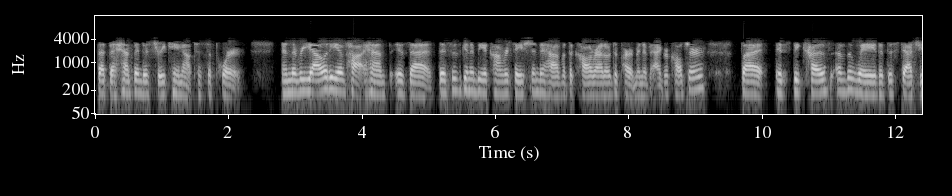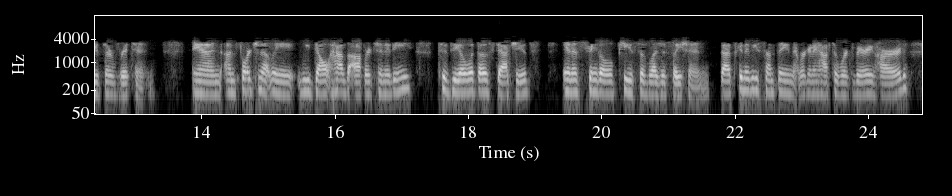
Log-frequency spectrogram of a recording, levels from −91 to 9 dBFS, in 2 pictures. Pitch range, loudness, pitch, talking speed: 165-190 Hz, -18 LUFS, 175 Hz, 170 wpm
